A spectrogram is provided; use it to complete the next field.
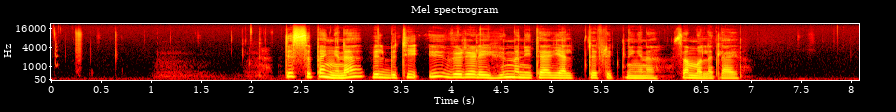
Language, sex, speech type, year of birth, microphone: Norwegian, female, read, 1971, Shure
